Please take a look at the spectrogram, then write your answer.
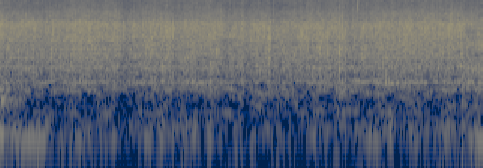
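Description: Green chilli, tomato, salt and turmeric frying in oil in a pan for amodi fish curry, giving a loud, steady, close sizzle with faint stirring and no talk.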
